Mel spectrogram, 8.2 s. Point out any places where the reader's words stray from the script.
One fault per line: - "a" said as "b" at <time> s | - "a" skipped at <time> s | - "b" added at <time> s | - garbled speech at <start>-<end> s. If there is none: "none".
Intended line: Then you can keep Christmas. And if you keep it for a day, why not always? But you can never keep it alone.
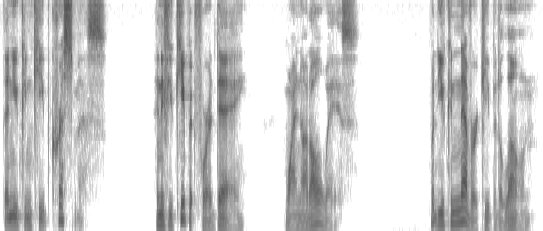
none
